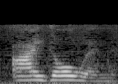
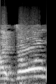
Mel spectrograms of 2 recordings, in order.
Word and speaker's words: Eidolon: Or kind of Eidolon. Spell I spelled like an eyeball, and Dolan, like Danger Dolan. And it's Dolan. Yeah, Eidolon will answer your life mysteries with truth.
